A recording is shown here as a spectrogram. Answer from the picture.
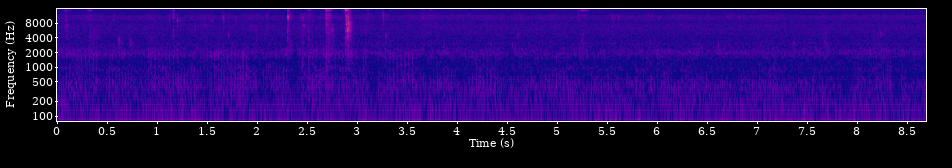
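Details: Maine Coon cats purring during nursing, kittens 43 days old; a steady, low rumbling purr fills the whole stretch, continuous without breaks, with a few faint clicks and rustles on top.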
